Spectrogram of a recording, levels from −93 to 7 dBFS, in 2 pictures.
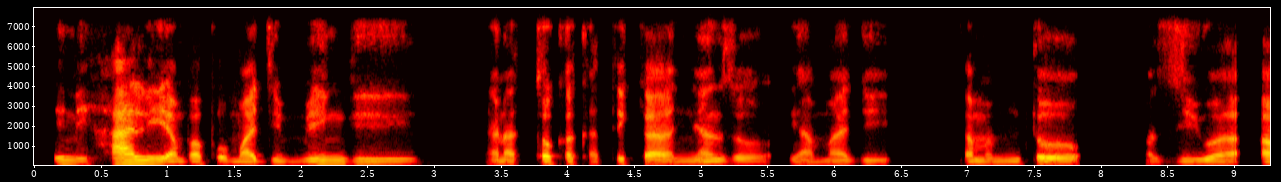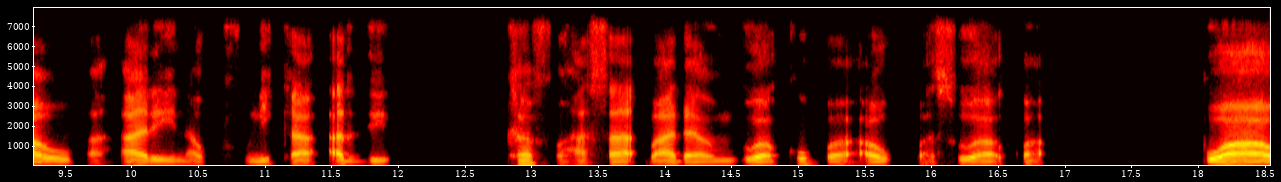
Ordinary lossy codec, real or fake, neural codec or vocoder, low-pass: Opus, 64 kbps; fake; codec, 16 kHz, 8 kbps, FunCodec, trained on Chinese and English, 25 frames a second; 7.2 kHz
